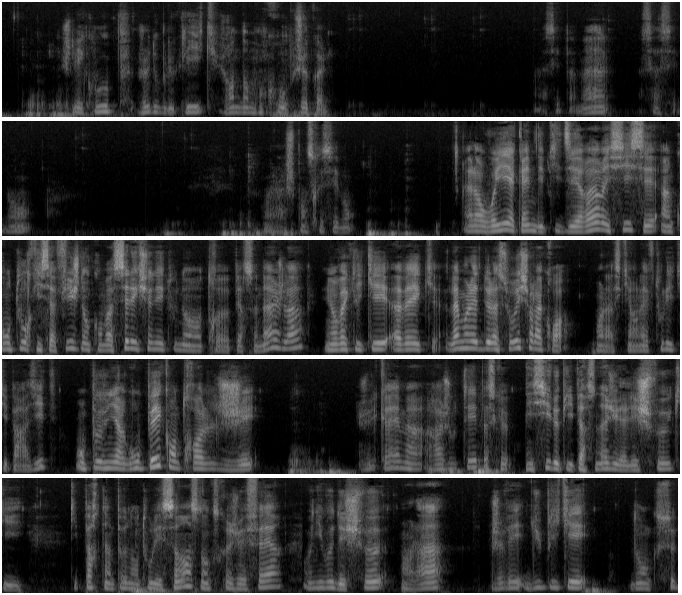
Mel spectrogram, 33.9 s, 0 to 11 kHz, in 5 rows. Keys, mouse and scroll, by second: 0.5 ctrl+x, 1.1 ctrl+click, 1.8 click, 2.9 ctrl+alt+v, 3.4 F1, 3.4 click, 4.7 click, 5.3 click, 6.0 click, 6.6 click, 7.7 click, 8.5 F1, 8.6 click, 9.1 ctrl+s, 9.5 ctrl+KP_Subtract, 10.5 Escape, 11.3 click, 11.9 click, 14.3-16.2 drag, 18.8 click, 23.3 ctrl+g, 23.9-25.2 drag, 24.6 KP_Subtract, 25.2 alt+Tab, 26.8 click, 28.0 click, 28.5 alt+Tab, 29.2 click, 30.1 click, 30.5 click, 30.9 click, 31.9-33.2 drag, 33.0 ctrl+z.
